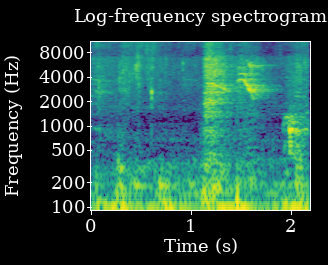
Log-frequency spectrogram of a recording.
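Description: A few brief high-pitched animal calls over a low steady hum, with a short rustle just before them.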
